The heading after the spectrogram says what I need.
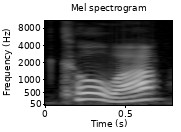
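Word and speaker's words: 今日: 그리고 쿄는 뭐 나왔었죠. 쿄 좀 깁니다. 발음 주의해 주시고요.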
